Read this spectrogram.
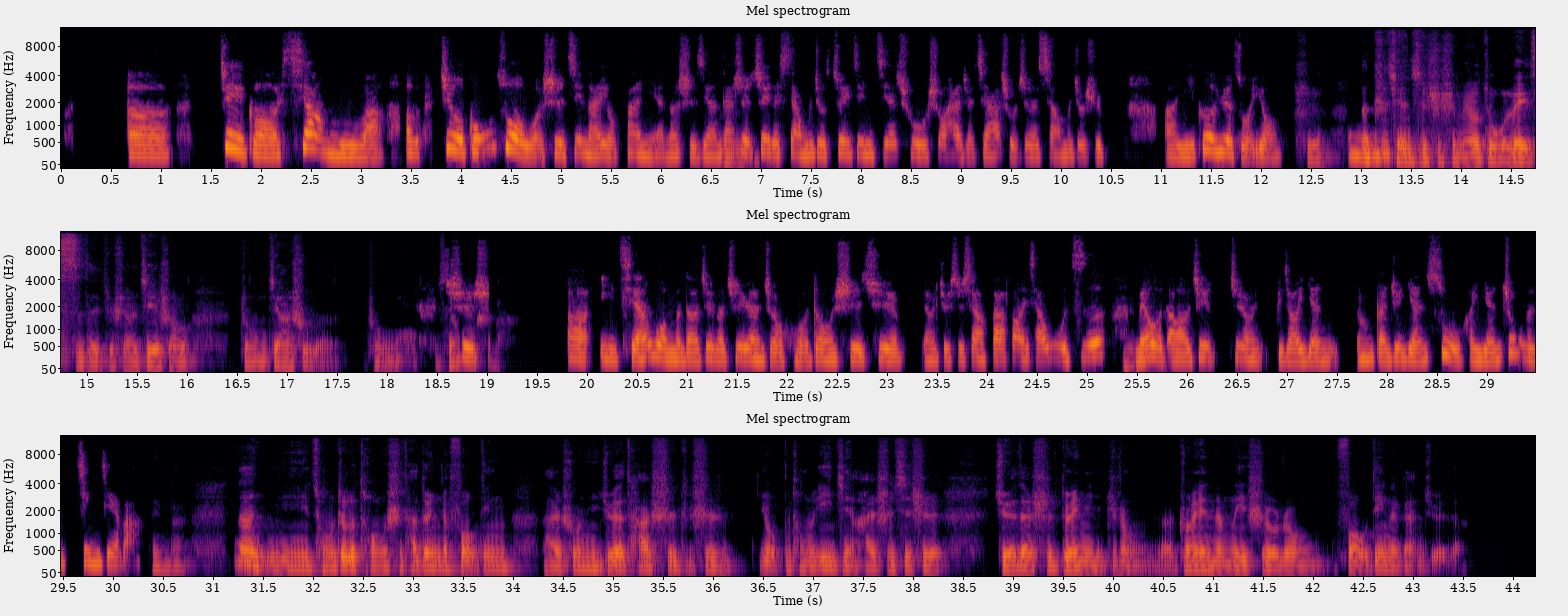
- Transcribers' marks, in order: other background noise
- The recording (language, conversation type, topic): Chinese, advice, 在会议上被否定时，我想反驳却又犹豫不决，该怎么办？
